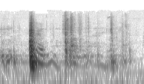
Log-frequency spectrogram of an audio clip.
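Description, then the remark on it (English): A chained door is unlocked and opened: a sharp metallic clack, followed by a couple of softer rattling clicks as the chain and latch are worked loose. “You've got the door chained. Let me in, Grandpa.”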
